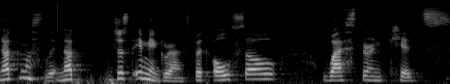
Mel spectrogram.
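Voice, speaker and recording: A woman speaks at a very slow pace. Her fairly high voice has lively intonation. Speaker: investigative journalist. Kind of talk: interview conversation.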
